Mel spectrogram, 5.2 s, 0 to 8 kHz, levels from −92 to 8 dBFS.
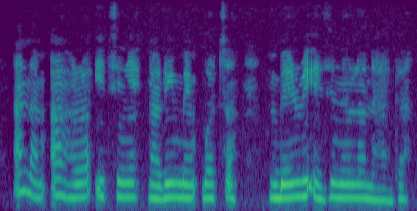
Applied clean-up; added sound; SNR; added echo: none; none; none; none.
